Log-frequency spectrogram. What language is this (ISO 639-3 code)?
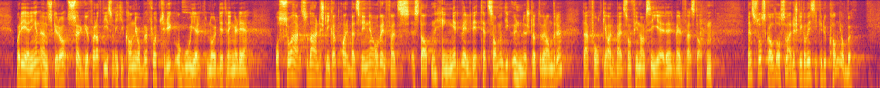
nor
